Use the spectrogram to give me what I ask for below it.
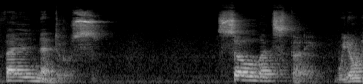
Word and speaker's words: فَلْنَدرسْ: choose to do that, then the 'laam' takes 'sukuun' instead of the 'kasra' that we had earlier. So we pronounce it فَلْنَدرسْ 'So let's study.'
